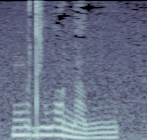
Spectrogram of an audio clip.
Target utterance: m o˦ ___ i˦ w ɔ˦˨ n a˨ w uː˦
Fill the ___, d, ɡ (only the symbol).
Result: d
